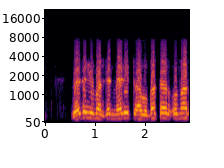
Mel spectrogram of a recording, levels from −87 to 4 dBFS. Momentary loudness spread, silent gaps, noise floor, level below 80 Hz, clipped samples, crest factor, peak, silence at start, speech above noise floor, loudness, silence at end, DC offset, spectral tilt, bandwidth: 2 LU; none; -67 dBFS; -74 dBFS; under 0.1%; 12 dB; -4 dBFS; 0.55 s; 50 dB; -18 LUFS; 0 s; under 0.1%; -5.5 dB/octave; 7.6 kHz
